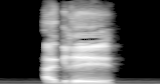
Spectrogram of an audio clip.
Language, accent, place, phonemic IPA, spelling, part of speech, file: French, France, Lyon, /a.ɡʁe.e/, agréé, verb / adjective, LL-Q150 (fra)-agréé.wav
- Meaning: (verb) past participle of agréer; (adjective) certified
